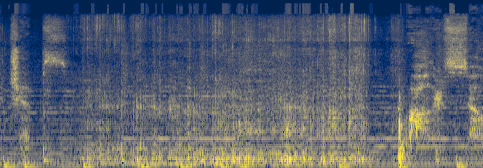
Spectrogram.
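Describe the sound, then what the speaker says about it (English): Tortilla chips crushed under a rolling pin make a steady close crunching and rumbling, with a sharp crack near the end and a voice talking over it. "I'm crushing the chips."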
